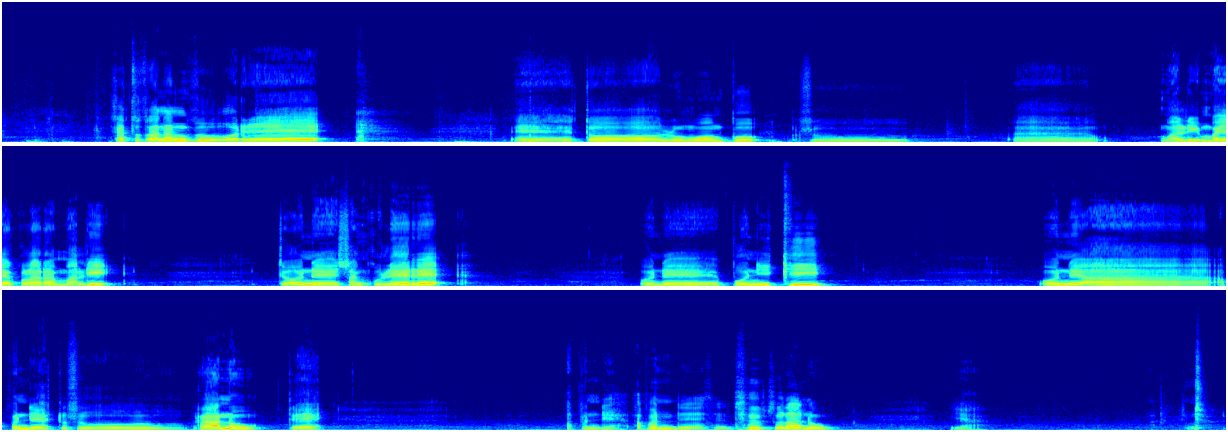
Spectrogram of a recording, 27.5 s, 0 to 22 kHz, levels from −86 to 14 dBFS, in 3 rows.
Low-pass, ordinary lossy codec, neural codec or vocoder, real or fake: 19.8 kHz; none; none; real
